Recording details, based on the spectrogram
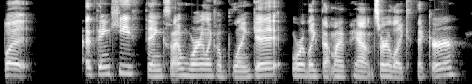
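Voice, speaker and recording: A woman's voice: medium pitch, normal speed, gravelly, fairly bright tone. A woman streaming a game, chatting casually in a rambling way and swearing now and then. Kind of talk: casual livestream chat.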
